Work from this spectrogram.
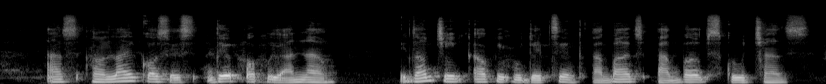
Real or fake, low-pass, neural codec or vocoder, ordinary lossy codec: fake; 10.8 kHz; codec, 24 kHz, 1 kbps, SNAC; none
